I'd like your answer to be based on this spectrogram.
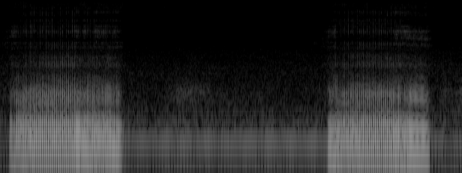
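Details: A bulldog, a flat-faced dog, snoring and dreaming during an afternoon nap: two long, deep, fluttering snores on breaths in, with a quiet stretch between.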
